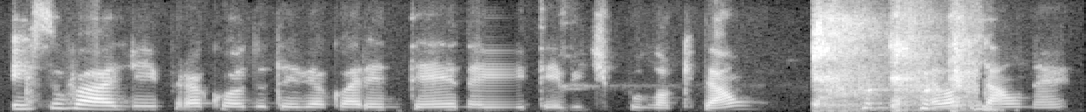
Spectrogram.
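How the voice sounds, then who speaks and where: A woman's voice: mid-range voice, unhurried, creaky, a bit bright, no room sound, rough recording. A woman student speaking up politely and a little hesitantly during an online class on a video call. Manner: polite, tentative.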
